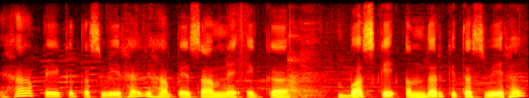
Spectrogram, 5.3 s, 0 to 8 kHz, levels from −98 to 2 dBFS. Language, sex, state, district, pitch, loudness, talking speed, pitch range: Hindi, male, Jharkhand, Garhwa, 135 Hz, -20 LUFS, 170 wpm, 130-150 Hz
